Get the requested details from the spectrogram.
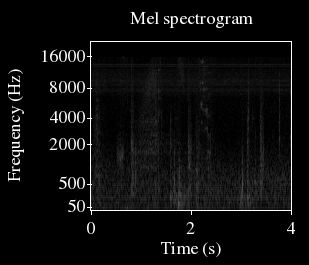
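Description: A car's boot lid opens with a soft click.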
